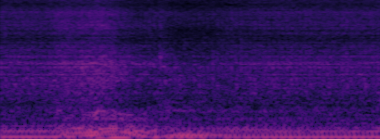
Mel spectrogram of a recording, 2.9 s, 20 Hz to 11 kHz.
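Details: Mk4 Jetta TDI with a home-welded exhaust modification meant for more boost sounds. It idles, then blips up with a puffing, chuffing blow on the rev: an exhaust leak at the welded joints.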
